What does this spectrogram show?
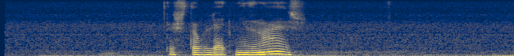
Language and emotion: Russian, neutral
